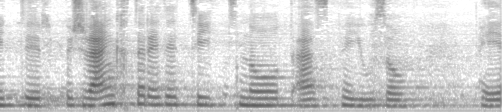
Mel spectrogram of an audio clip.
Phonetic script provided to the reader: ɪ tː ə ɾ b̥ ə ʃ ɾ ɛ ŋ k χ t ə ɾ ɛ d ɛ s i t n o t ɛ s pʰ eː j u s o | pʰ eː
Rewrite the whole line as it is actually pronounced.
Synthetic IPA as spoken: ɪ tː ə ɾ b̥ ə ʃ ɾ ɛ ŋ k χ t ə ɾ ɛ d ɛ t͡s i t n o t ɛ s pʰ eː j u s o | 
